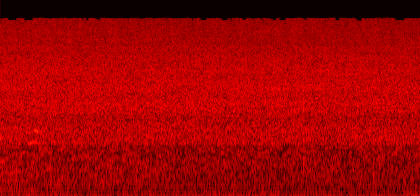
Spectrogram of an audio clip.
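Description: Steady, even rushing background noise of a large airport terminal hall, with no distinct events.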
